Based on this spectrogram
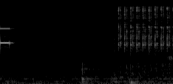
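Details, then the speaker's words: GODIAG GT101 power circuit probe tester driving an automotive relay: short beep, then fast crisp clicking as the relay switches normally under test. "And you can hear the relay clicking. If the relay doesn't click or all these lights aren't flashing, you've either connected it up wrong or the relay is no good."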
